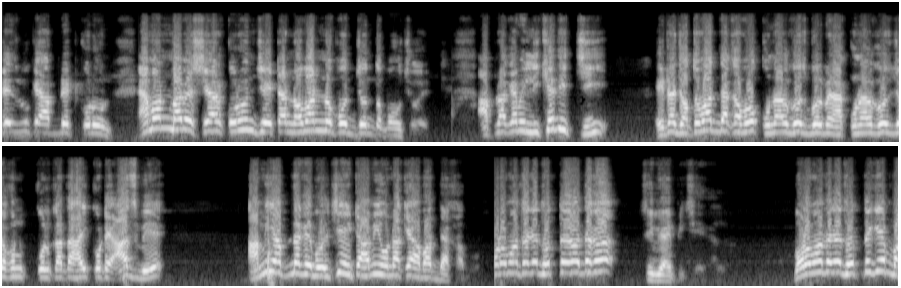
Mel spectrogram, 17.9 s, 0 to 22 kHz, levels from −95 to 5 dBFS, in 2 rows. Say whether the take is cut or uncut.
cut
